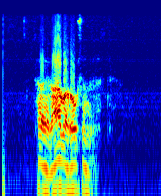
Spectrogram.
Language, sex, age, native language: Icelandic, male, 60-69, Icelandic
